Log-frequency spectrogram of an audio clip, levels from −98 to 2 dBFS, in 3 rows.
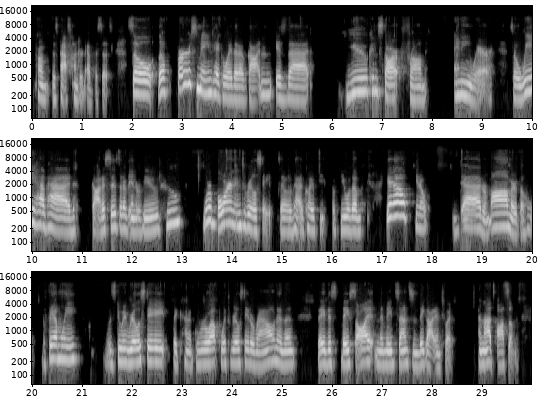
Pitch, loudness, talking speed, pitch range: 190 Hz, -24 LUFS, 175 wpm, 175-230 Hz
